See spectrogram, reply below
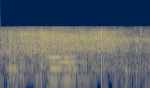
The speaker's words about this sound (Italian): un extra applauso per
